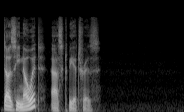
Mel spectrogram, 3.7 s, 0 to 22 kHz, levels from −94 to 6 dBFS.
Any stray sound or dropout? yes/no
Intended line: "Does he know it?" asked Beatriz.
no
